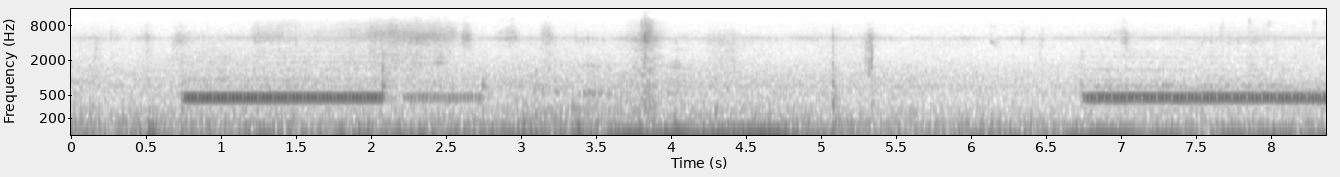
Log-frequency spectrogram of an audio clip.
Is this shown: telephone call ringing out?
yes

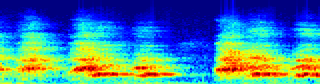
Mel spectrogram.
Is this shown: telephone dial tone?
no

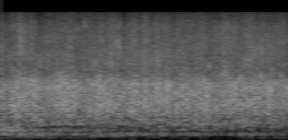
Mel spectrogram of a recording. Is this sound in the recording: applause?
yes

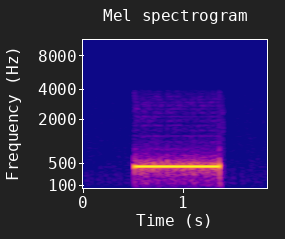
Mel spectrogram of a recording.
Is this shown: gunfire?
no

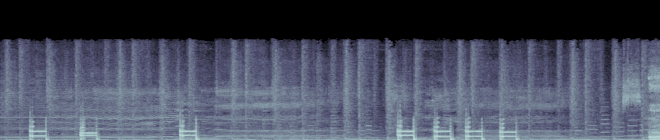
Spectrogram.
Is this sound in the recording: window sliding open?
no

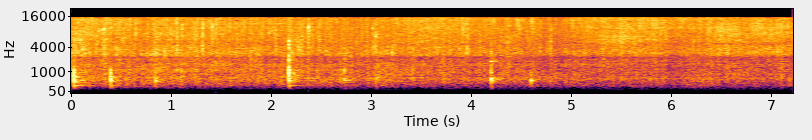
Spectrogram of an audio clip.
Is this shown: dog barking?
no

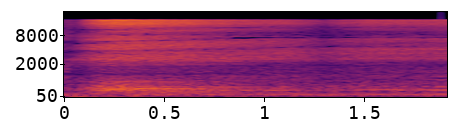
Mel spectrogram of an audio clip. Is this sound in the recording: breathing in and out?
yes

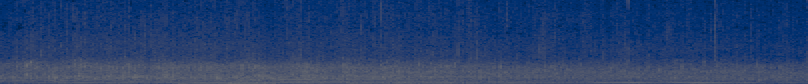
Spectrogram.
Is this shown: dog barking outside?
no

